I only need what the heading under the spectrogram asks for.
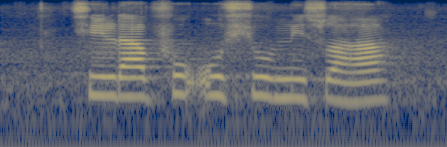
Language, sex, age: Venda, female, 24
